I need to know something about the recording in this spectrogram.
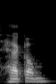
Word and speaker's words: HECM: So what is this heckham? H ECM. It's it's just a high of excuse me, it's a home equity conversion mortgage. It's pronounced heckum.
